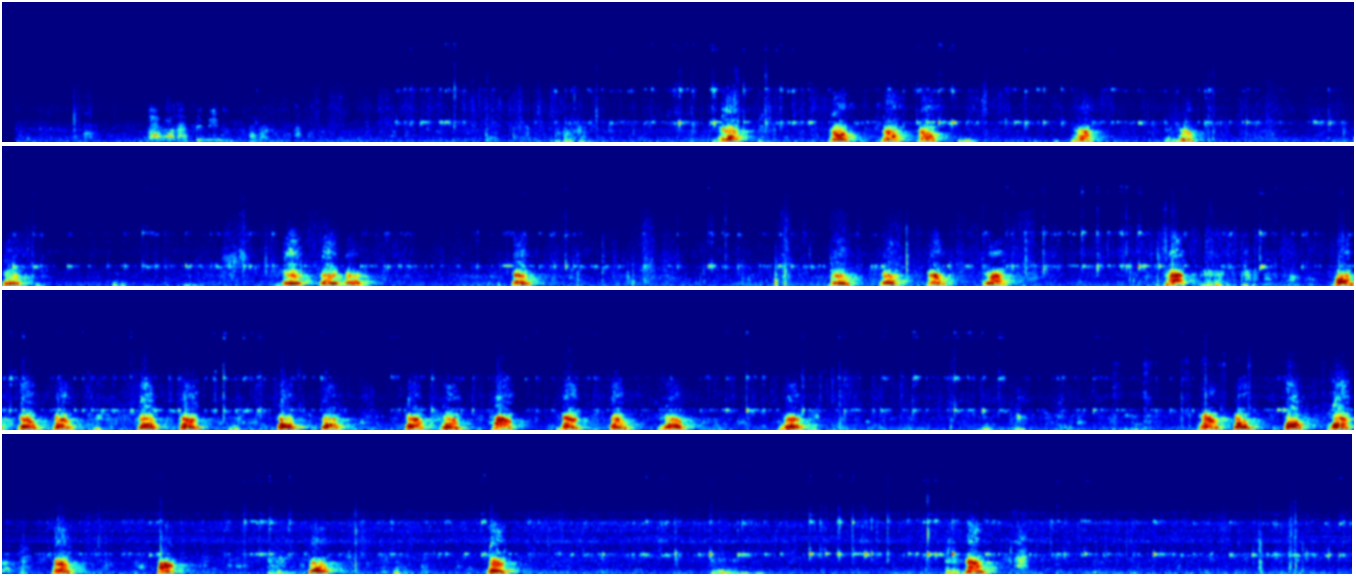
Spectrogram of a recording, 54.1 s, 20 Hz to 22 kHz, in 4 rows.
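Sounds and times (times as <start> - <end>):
dogs barking excitedly: 5.4 - 54.0.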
